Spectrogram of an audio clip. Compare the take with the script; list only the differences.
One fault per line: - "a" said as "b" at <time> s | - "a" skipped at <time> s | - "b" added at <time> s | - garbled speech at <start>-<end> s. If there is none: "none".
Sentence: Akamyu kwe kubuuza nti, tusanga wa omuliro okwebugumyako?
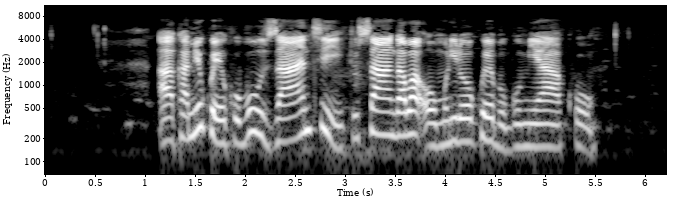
none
